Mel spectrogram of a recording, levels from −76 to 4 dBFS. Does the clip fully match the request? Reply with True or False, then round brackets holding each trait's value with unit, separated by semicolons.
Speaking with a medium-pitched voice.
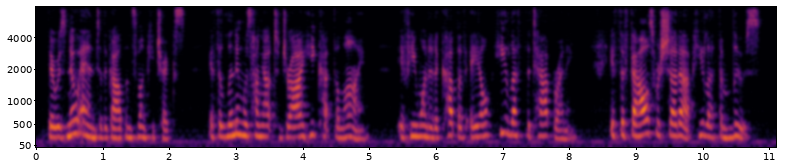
False (230 Hz)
